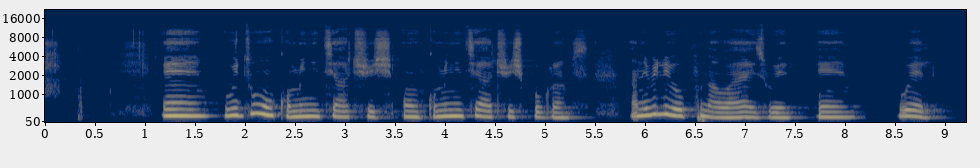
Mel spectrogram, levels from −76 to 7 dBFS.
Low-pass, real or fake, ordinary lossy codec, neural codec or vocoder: 14.4 kHz; real; MP3, 64 kbps; none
